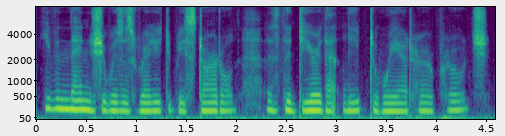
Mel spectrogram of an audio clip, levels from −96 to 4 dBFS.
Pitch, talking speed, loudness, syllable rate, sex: 180 Hz, 235 wpm, -19 LUFS, 5.8 syllables/s, female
